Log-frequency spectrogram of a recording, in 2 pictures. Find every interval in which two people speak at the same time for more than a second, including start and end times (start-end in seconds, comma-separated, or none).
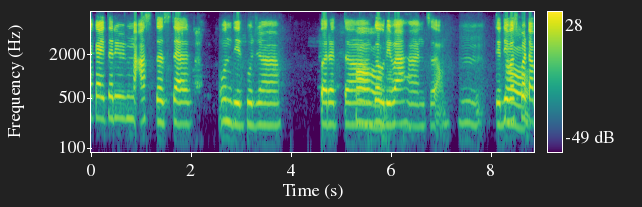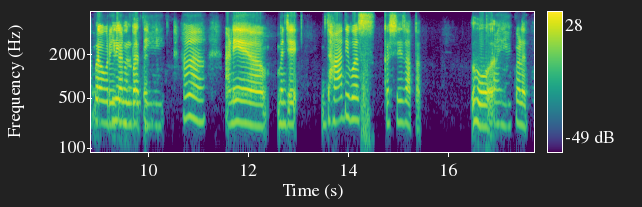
8.3-10.0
